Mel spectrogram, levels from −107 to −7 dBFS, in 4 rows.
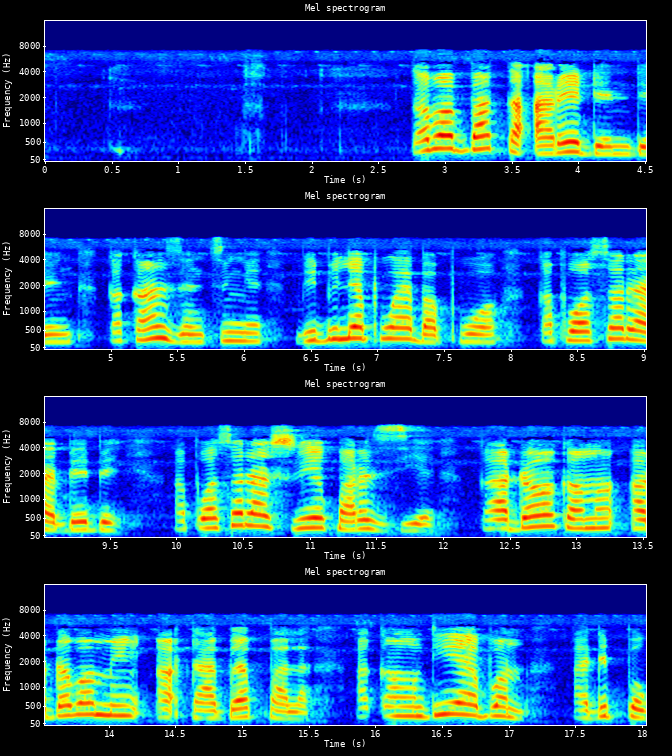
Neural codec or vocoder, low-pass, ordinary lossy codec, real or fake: none; 7.2 kHz; MP3, 64 kbps; real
